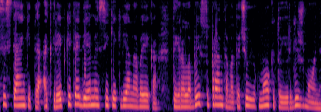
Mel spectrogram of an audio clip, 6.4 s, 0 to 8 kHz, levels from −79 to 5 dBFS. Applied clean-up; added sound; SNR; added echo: none; none; none; none.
